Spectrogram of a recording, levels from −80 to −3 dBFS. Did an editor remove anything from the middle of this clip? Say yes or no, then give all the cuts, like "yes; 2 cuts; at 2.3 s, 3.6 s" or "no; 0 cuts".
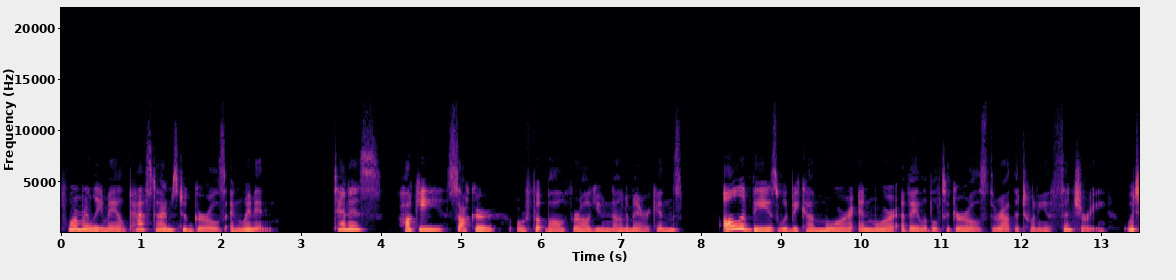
no; 0 cuts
